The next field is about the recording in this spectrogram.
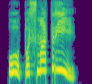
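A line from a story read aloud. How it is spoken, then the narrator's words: Excited shouting. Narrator (Russian): взволнованно кричала Хайди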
